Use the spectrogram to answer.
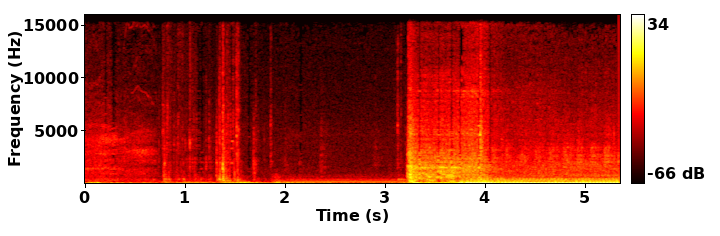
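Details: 2010 VW Gol with EA111 engine falsely claimed rebuilt; catches after short crank and runs rough with fast tapping at idle, piston pin knock, plus head noise and oil pressure loss.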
